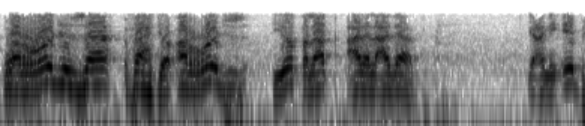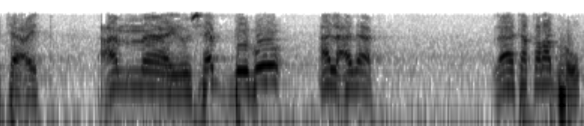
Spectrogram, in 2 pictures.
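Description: An older man giving a slow, deliberate religious lecture, repeating and explaining words one at a time. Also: fairly high pitch, husky. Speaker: Quran commentary teacher. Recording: tinny phone-like recording.

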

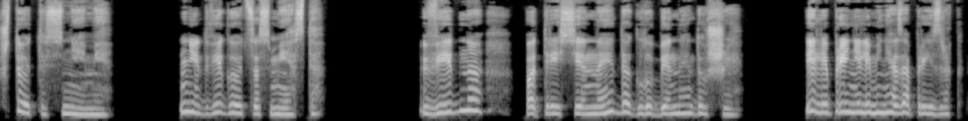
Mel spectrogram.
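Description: Bright, dry-voiced woman reading an audiobook. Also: a little high, unhurried, pauses often, dry recording. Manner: lively, expressive reading. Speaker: audiobook narrator. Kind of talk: first-person audiobook narration.

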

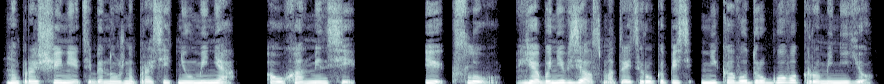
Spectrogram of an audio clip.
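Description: A woman's voice: medium pitch, moderate pace, warm tone, no room sound, clean studio sound, lightly acted. A woman doing a stern, cold male director. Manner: cold, commanding.

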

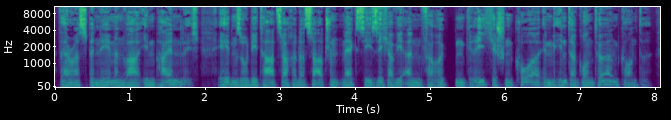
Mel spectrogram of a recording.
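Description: A man narrating an audiobook in a steady, even storytelling manner. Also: on the low side, normal speed, few pauses, no echo, studio quality. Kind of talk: scripted narration.

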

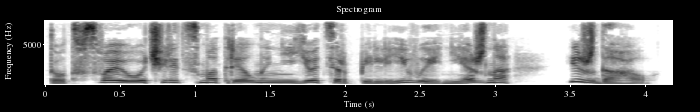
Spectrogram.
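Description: A woman reading a novel aloud as an audiobook narrator, in an even, measured way. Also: mid-range voice, no echo, clean studio sound. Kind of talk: scripted narration.

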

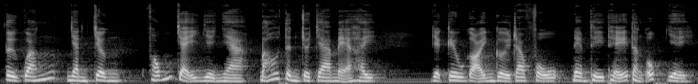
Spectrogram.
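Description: A woman reading a ghost story aloud in a steady, measured narration. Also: on the low side, husky, faint music behind.

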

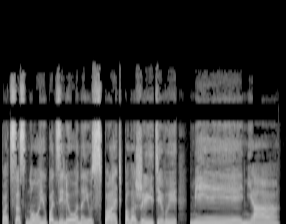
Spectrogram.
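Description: A woman reader voicing a dim-witted girl soloist who sings in a squeaky, drawn-out whine. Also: animated, mellow, no echo, clean studio sound, exaggerated voice. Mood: whining.

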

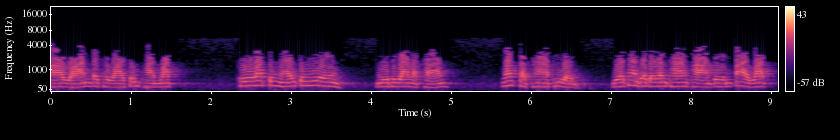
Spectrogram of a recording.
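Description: A man's voice: a little high, fairly quick, husky. An older man from Thailand, a Buddhist monk, giving a sermon by retelling childhood stories in a folksy, anecdotal way, heard over a tinny phone-like recording. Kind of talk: sermon with personal storytelling.

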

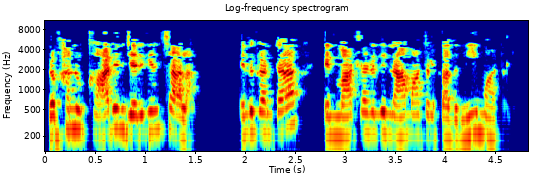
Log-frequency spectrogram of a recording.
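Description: A woman preaches earnestly, hammering home her points by repeating phrases. Her voice is deeply husky and breathy. The sound is dull and lo-fi, like an older radio broadcast. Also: fairly even intonation, brisk. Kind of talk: sermon.

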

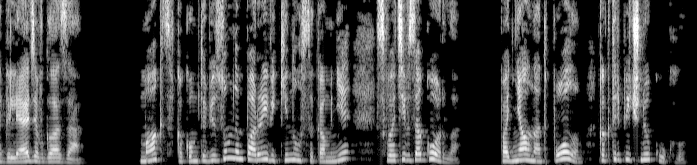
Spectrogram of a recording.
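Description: A woman's voice: fairly high pitch, dark tone. A woman narrating a first-person audiobook in a tense, fearful storytelling manner.

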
